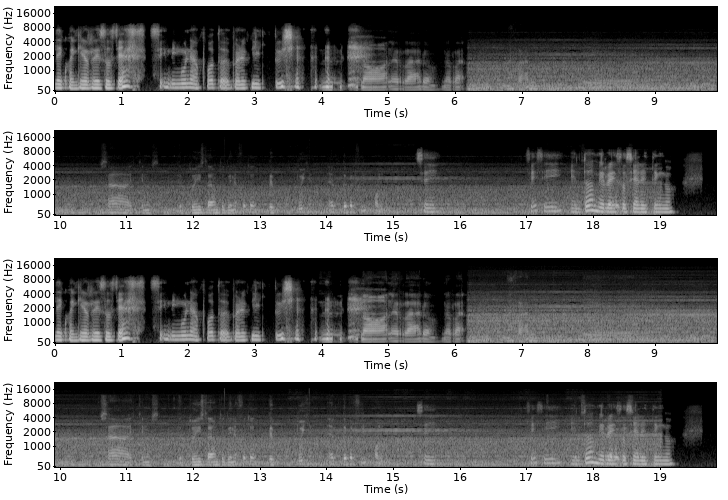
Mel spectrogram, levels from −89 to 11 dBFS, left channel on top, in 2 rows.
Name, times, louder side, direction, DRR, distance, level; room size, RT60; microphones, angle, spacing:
voice 1, 0.0-3.9 4.4-4.7 15.4-15.9 17.1-19.2, left 1 dB, 15° left, 3.3 m, -23 dB
voice 2, 4.0-7.3 7.9-9.1 10.6-13.3 13.6-15.0 17.0-17.2 17.7-17.9 18.2-18.8, right 2 dB, 80° right, 5.8 m, -31 dB
sound 1, 6.2-19.1, right 2 dB, 55° right, 3.7 m, -33 dB
head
